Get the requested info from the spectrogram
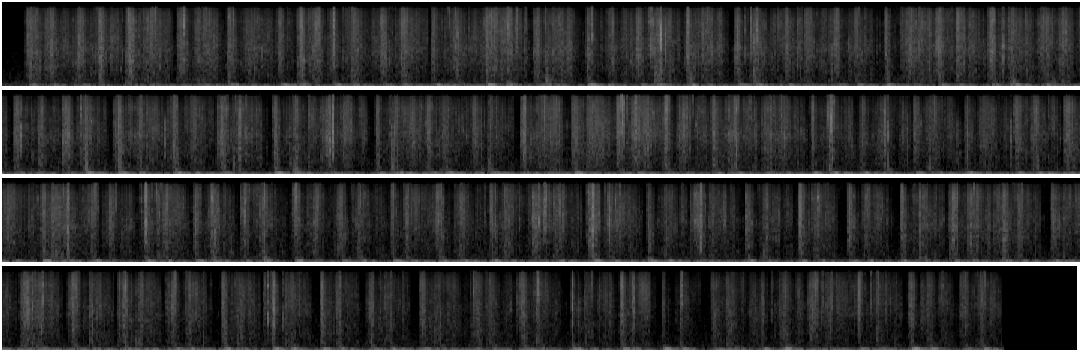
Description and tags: Animal footsteps on dry leaves (forest floor). Recorded with Samson G-Track.
dog, foliage, walking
